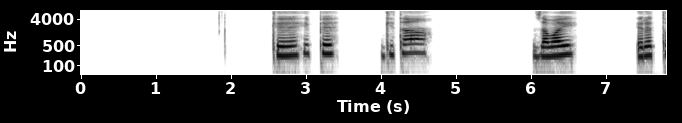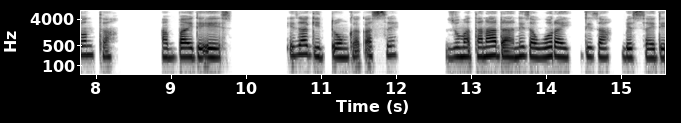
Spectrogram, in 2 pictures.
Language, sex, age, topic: Gamo, female, 25-35, government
